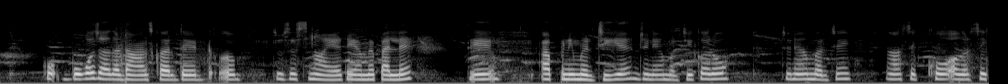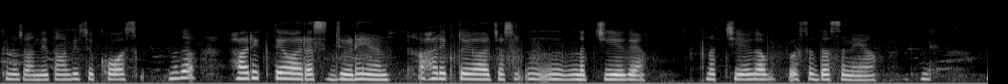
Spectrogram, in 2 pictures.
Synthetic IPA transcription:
kobɔːt̪zjaːd̪aːɖãːnskəɾd̪eː | t̪ʊsẽːsʊnaːeɛːt̪eːəmẽːpɛːleː | t̪eː | apniːməɾd͡ʒiːɛːd͡ʒɪnẽãːməɾd͡ʒiːkəɾoː | d͡ʒɪnẽːãːməɾd͡ʒiː | nãːsɪkʰːoːʔəɡəɾsɪkʰnãːt͡ʃãːə̃nd̪eːt̪ãːʋiːsɪkʰːoːəs | mət̪ləb | həɾɪkt̪eːaːɾəsd͡ʒeːɽeːɦən | ɦəɾɪkt̪eːaːɾd͡ʒəsnətːʃiːɛːɡɛː | nətːʃiːɛːɡəsd̪əsneːãː

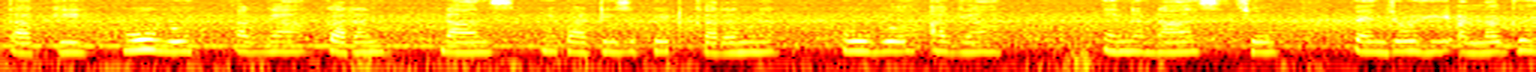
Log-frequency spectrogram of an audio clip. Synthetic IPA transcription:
t̪aːke | ɦuːbɪ | ɐɠjãkɐɾənɪ̆ | ɗãːnsmẽpaːɾʈis̬ɪpeːʈkɐɾənɪ̆ | ɦuːbɪɐɠijã | ɪnɗãːns | d͡ʑoː | pɐ̃ɦɪ̃ɲd͡ʑoɦiʔɐləɡ

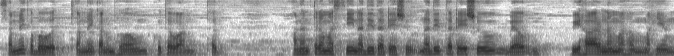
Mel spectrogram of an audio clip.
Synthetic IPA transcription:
sɐmjekɐbʱɐʋɐt̪̚sɐmjekɐnubʱɐʋɐʋɐmkɾut̪ɐʋaːnt̪ɐd̪̚ | ɐnɐnt̪ɐɾɐmɐst̪inɐd̪it̪ɐʈeːʃunɐd̪it̪ɐʈeːʂuʋɐ | ʋiɦaːɾɐɳɐmɐɦɐmːɐɦijɐm

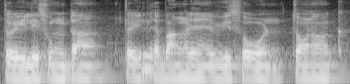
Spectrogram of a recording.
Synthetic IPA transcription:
t̪əɭilisuŋɡʈãt̪əɭilɛbʱãŋɡɭẽʋisoɳt͡sɔɽ̃ək

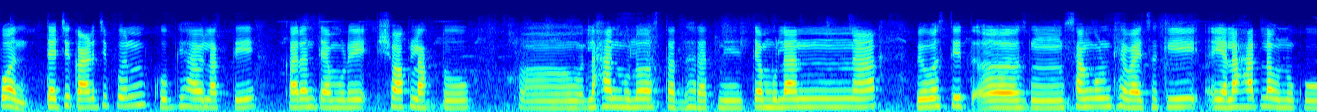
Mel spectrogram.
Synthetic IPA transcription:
pəɳt̪jat͡ɕikaɽd͡ʑiːpəɳkʰuːp̚ɡʱeɭaʋlaɡt̪e | kaɾəɳt̪jamuɭeɕɔklaɡt̪o | ləɦanmuləːst̪at̪̚ɡʱəɾat̪niːt̪jamulanːa | ʋjəʋəst̪ʰit̪ | sãŋɡuːnʈʰeʋajt͡səkiːjalaɦat̪launəko

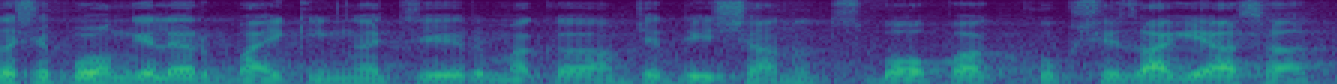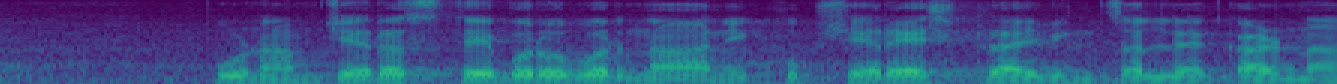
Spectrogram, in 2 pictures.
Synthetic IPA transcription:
t̪əɕẽponɡeljaɾbajkiŋɡat͡ɕeɾm̤əkaamt͡ɕad̪eɕãnuːt͡sbawpakʰːuːbɕed͡zaɡeasat̪ | puɳamt͡ɕeɾəst̪ebəɾobəɾnaːɽ̃ikʰuːbɕeɾɛɕɖɾajʋiŋɡt͡salːjakaɽɳa̰

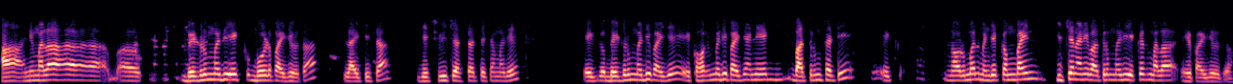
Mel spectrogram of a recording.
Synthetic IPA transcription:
ɦãːɽ̃iməla | beɖɾuːmːəd̪ʱːjeekboɾɽpaɦid͡ʑeɦot̪a | lajʈit͡sa | d͡ʑesʋiːt͡ɕəst̪at̪ːjat͡ɕjaməd̪ʱːje | ekbeɖɾuːmːəd̪ʱːipaɦid͡ʑeːkɦɔlməd̪ʱːepaɦid͡ʑeaɽ̃iek̚bat̪ɾuːmsaʈiː | ek | nɔɾməlm̤əɳd͡zekəmbaiːnkit͡ɕənaɽ̃ibat̪ɾuːmːəd̪ʱjiekət͡sməlaɦepaɦid͡ʑeɦot̪ə̰ː

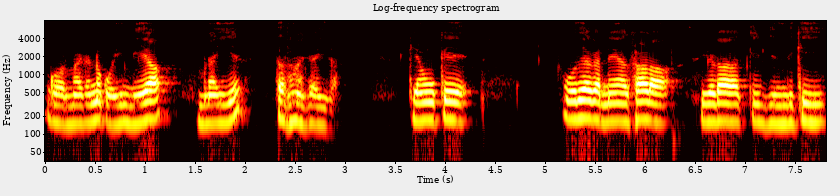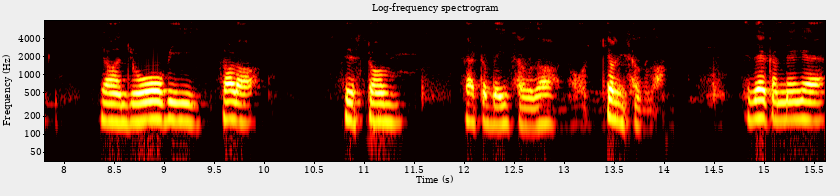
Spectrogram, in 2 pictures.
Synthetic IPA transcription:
ɡɔːɾmẽːɳʈnkoːiːnejaː | bənaːieː | d̪əsnaːt͡ʃaːiːd̪aː | kjõũːkɪ | oːd̪eːkəɾneːaːsaːɽaː | d͡ʒeːɽaːkɪzɪnd̪əɡiː | d͡ʒãːd͡ʒoːbiː | saːɽaː | sɪsʈəm | sɛʈbeiːsəkd̪aːɔːɾt͡ʃəliːsəkd̪aː | ɪd̪ɛːkənːeːɡɛː

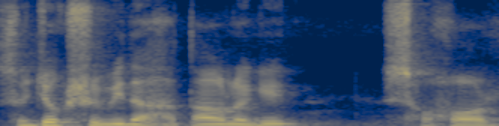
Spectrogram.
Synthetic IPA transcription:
sud͡ʒuɡsubid̪ʱahɐt̪awlɐɡit̪̚ | sɔhɔɾ

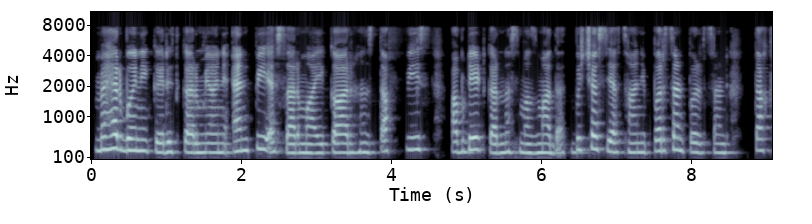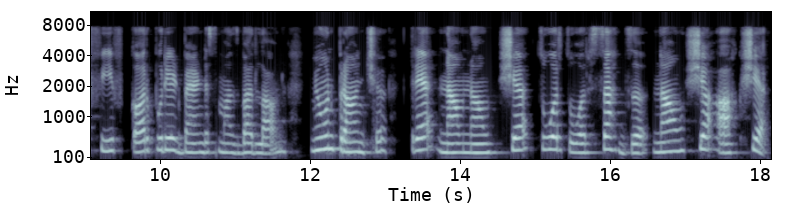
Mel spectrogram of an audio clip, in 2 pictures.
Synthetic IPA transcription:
mɐɦɛɾbəːnikəɾit̪ʰkɐɾmiɐːniʔenpiːesɐɾmaːjikaːɾɦɐ̃nzt̪ɐkfiːsɐpɖeːʈkɐɾnɐsmɐnzmɐd̪ɐt̪̚bɨt͡ʃʰɐsjɐt͡sʰaːnipɐɾsɐɳʈ̚pɐɾsɐɳʈ | t̪ɐkʰfiːfkaːɾpuɾeːʈ̚bɛːɳɖɐsmɐnzbɐd̪la̰ːwnɨ | mʲoːnpɾaːnt͡ʃʰɨ | t̪ɾʲenaːwnaːwʃɐt͡soːɾt͡soːɾsɐɦd͡zɨnaːwʃɐʔaːkʰʃɐ

